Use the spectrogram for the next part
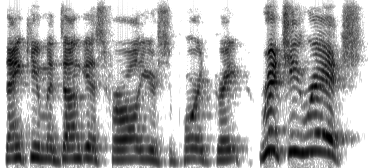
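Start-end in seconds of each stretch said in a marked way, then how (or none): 2.6-3.6 high, loud, stretched-out name call. Real, not acted. Host hails a viewer in the chat, calling out. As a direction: announce the name slowly and big.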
